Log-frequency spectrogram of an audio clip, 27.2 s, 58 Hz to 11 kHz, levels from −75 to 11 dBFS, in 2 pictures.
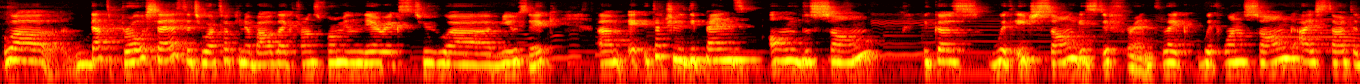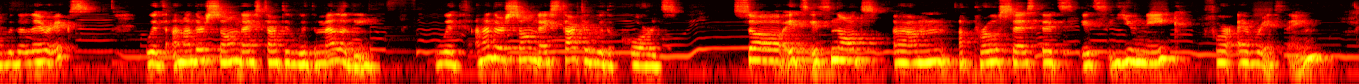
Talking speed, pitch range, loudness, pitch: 145 wpm, 215-255 Hz, -15 LUFS, 230 Hz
